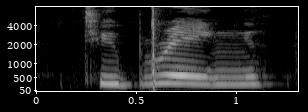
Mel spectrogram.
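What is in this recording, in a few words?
"to bring", British English; PictureDictionary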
